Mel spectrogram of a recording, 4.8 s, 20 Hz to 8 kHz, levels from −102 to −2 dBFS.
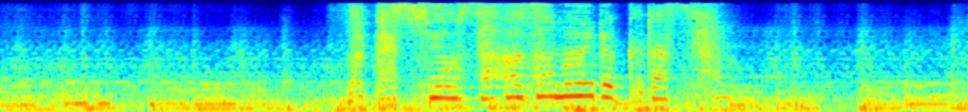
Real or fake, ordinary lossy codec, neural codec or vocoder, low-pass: fake; none; codec, 16 kHz, 1.1 kbps, Voila-Tokenizer; none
